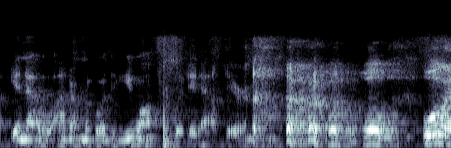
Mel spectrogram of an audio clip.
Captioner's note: laughter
